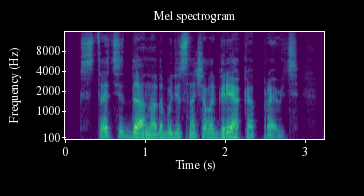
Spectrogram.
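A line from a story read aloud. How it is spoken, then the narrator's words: Thoughtful. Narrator (Russian): произнес я задумчиво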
